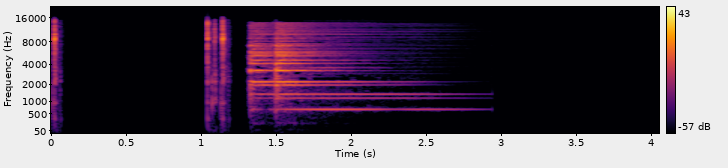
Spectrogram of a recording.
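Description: Subscribe-button animation sound effect: a short click, then a quick double mouse click about a second in, followed at once by a bell ding that rings and fades away over about a second and a half.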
